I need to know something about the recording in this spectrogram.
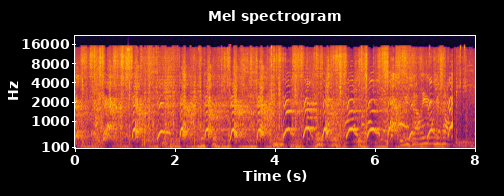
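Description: A dog barking in a fast run, about two to three barks a second, during guard-dog protection work against a helper's bite sleeve.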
